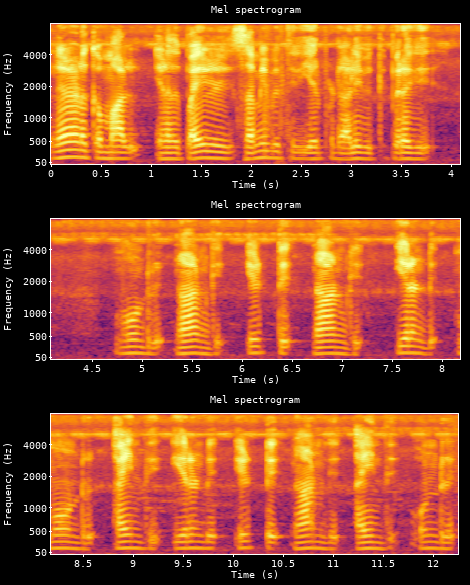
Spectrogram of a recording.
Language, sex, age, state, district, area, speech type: Tamil, male, 18-30, Tamil Nadu, Madurai, rural, read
